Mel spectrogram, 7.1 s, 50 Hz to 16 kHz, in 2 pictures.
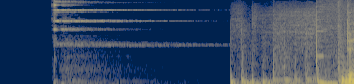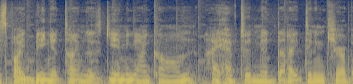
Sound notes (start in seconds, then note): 0.5 'ting' sound, like tapping crystal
